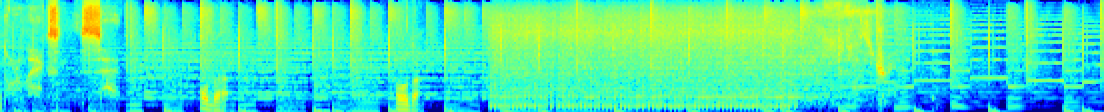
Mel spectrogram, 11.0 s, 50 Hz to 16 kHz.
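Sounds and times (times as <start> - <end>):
snare drum roll: 4.9 - 8.6.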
